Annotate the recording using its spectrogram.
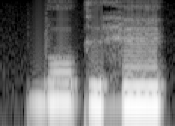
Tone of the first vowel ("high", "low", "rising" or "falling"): high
